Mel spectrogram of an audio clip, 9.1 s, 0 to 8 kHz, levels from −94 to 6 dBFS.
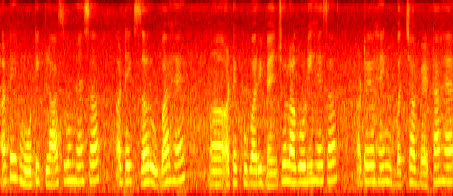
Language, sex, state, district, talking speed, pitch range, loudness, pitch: Rajasthani, female, Rajasthan, Nagaur, 150 wpm, 215-245 Hz, -17 LUFS, 235 Hz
